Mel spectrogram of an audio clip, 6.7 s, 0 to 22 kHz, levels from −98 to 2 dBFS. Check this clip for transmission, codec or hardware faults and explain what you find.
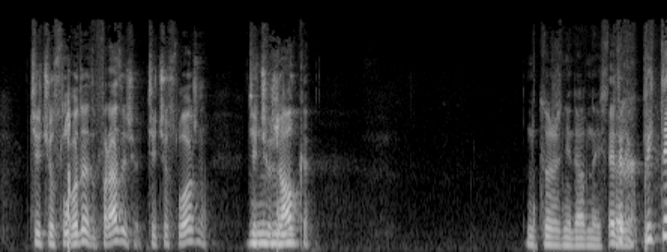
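There's damaged data in the compressed stream here, hitting three spots: 0.66 to 0.69 s, then 2.76 s and 5.32 s. Corrupted frame bytes throw the decoder off sync while it hunts for the next valid header, so each spot comes out as a brief glitch cutting into the speech.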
